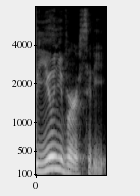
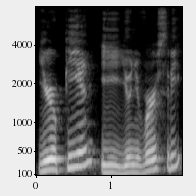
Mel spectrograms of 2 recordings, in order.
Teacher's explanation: esse University aqui ele vai ter o som de uma semivogal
